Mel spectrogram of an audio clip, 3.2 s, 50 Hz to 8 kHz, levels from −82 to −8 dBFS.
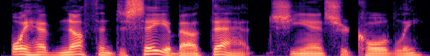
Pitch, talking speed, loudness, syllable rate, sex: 110 Hz, 185 wpm, -19 LUFS, 5.1 syllables/s, male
